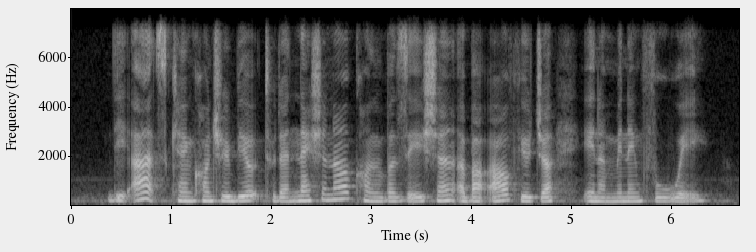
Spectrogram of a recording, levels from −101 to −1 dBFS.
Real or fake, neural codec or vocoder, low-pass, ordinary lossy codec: real; none; 7.2 kHz; Opus, 64 kbps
